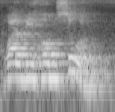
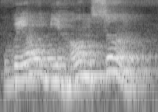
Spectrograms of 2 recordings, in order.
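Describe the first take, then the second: First: WILL said like "wall"; mispronounced contraction. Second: Slow, with WILL said as "wee-ol"; WILL as "wi-ol", phrase drawn out; corrected contraction. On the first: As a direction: misread WILL as "wal", with an open a. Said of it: "salah malah". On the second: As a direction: say WILL as "we'll", gliding into the l. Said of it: "seperti ini dibaca will". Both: Shown as a demonstration.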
